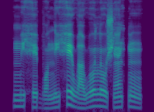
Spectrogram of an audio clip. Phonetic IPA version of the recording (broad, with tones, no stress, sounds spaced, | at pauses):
m i˦ h e˧ b ɔ˨ n i˨˦ h e˦˨ w a˨ w o˨˦ l o˦˨ ʃ ɛ̃˨˦ k͡p ũ˦˨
